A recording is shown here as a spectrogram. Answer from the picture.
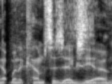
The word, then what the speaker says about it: XXIO: XXIO. So that's pronounced Zexio. – Did you make that up? The Zexio. Pronunciation, or that's how they say it? – No, that's how they say it.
